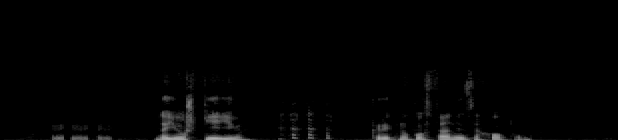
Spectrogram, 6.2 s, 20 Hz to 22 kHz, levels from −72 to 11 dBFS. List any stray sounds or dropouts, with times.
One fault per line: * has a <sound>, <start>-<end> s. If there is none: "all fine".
* has a laugh, 0.5-1.1 s
* has a laugh, 2.8-3.4 s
